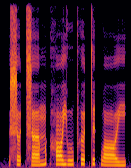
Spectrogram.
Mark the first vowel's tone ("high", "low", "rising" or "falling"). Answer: low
